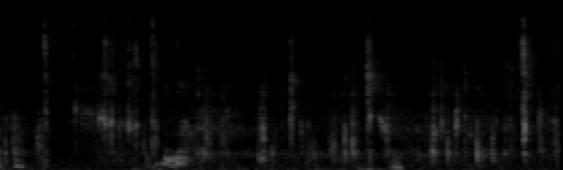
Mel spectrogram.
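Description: Close mouth sounds of biting and chewing a tough piece of cow skin: a run of irregular small clicks and smacks.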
